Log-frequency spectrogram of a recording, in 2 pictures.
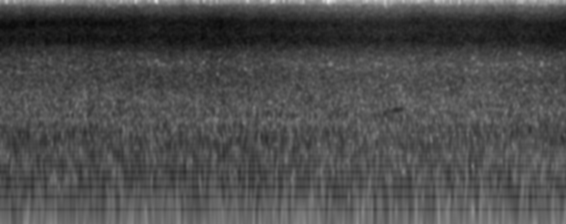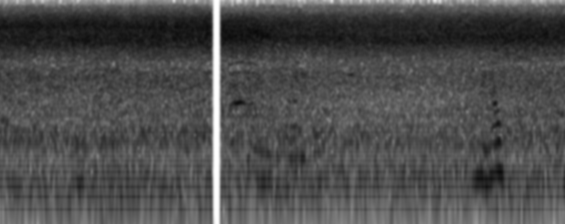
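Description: Water rushes continuously in a broad, steady hiss, loud and close, like a river or waterfall, with one brief dropout and faint voices barely audible underneath.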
